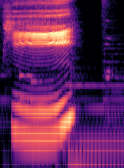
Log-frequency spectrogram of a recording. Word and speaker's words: palm: P-A-L-M.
